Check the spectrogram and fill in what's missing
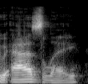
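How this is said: It is said the Americanized way. This is the pronunciation adopted in America. "he changed the pronunciation to"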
